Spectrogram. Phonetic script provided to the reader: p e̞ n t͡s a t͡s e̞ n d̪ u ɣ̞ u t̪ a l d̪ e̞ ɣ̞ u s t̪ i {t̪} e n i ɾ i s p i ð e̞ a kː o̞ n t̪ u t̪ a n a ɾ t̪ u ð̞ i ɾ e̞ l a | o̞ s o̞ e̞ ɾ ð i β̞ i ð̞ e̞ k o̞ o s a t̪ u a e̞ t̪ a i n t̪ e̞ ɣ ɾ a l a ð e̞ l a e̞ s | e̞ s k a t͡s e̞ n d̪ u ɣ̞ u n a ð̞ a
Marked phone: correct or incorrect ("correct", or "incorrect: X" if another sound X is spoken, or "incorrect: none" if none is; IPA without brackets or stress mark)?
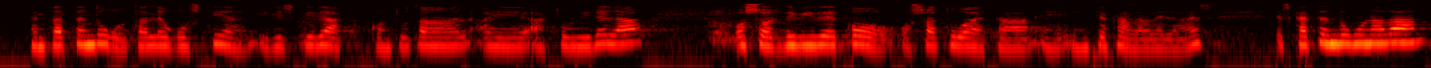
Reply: incorrect: none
